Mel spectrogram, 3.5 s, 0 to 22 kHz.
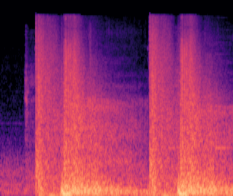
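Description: Gunshots fire in the zombie video game The Walking Zombie 2, heard as two sharp, loud bursts with booming tails spaced about two seconds apart, with no talk over them.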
